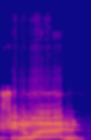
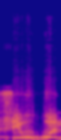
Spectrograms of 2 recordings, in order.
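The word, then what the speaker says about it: صنوان: Sinwan tidak boleh dibaca siwan tapi tetap sinwan.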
